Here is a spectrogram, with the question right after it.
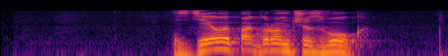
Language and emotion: Russian, angry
